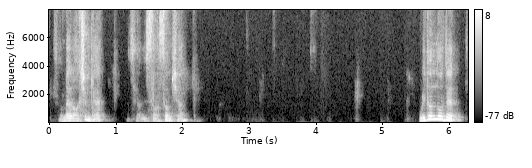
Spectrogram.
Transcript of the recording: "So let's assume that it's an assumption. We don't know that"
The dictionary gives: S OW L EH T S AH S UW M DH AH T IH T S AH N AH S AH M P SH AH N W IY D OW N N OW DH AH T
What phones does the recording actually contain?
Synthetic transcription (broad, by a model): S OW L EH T AH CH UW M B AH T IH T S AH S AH S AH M SH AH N W IY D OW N N OW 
